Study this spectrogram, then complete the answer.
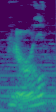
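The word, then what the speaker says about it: aril: translucent white fleshy um Arrow I guess is how you pronounce yeah an arrow the areola of the fruit not the areola the arrow the a-r-i-l with a floral smell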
